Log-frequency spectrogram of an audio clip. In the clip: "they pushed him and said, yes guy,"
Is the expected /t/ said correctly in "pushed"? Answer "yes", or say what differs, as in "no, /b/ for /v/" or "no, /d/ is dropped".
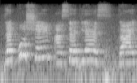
no, /t/ is dropped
